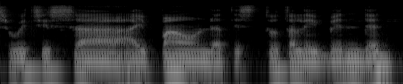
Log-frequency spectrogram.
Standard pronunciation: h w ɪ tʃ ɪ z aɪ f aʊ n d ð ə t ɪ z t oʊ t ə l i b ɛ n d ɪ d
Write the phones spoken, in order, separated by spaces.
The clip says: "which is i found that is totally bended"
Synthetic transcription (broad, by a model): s w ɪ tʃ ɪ s aɪ p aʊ n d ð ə t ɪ s t oʊ t ə l i b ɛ n d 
